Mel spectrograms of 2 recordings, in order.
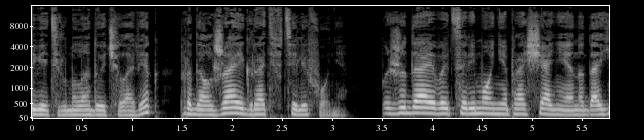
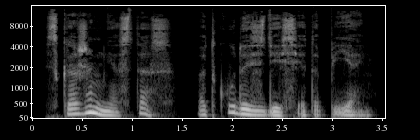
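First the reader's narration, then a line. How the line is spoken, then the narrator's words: Quiet displeased question. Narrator (Russian): Петр Иванович, поморщившись, тихо спросил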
